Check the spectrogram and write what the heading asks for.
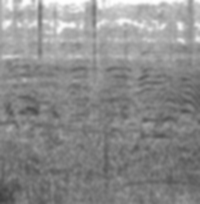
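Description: Children's voices chattering faintly in the background, with no nearby voice close to the microphone.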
